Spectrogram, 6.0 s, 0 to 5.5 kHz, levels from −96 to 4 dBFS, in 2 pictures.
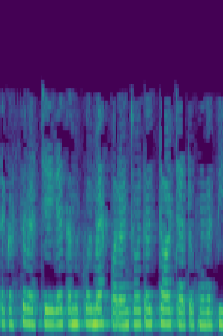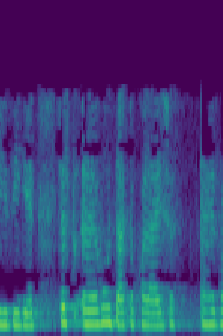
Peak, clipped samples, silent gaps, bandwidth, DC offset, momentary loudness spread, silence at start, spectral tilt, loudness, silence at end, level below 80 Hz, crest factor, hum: -8 dBFS; under 0.1%; none; 4.1 kHz; under 0.1%; 8 LU; 0 s; -11.5 dB/octave; -24 LUFS; 0 s; -88 dBFS; 14 dB; none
